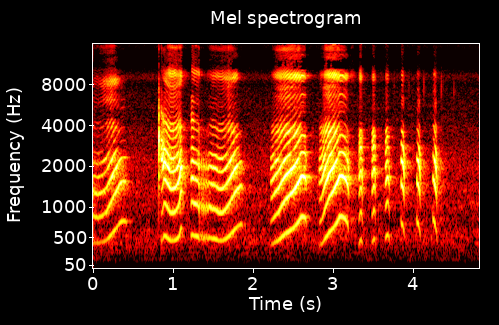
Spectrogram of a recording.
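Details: Talking parrot mimicking speech indoors: several drawn-out, voice-like syllables with rising and falling inflection, followed by a quick series of short, clipped giggle-like notes near the end.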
